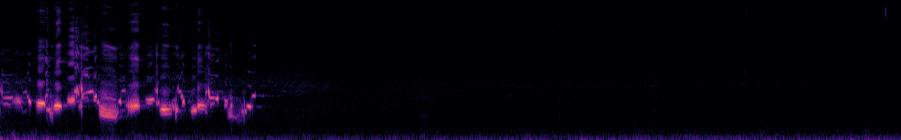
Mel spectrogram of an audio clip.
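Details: An Australian magpie pours out a rich, fluting, warbling song for about two and a half seconds, then falls quiet, as curl grubs are offered by hand to a female magpie.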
